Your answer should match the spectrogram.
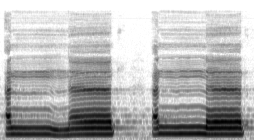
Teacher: الألف لابد أن تقلل فتحتها لأن هذا الأصل، والترقيق الراء هذا فرع، فكثير يقرأ في هذه وفي اللي بعدها المثالين اللي بعد يقرأ بترقيق فقط ولا يقلل الألف، هذا خطأ. · Term: التقليل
